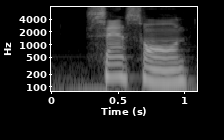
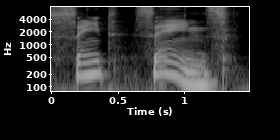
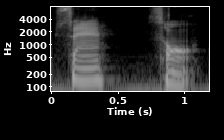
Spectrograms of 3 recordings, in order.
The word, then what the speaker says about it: Saint-Saëns: If you've never heard Saint-Saëns' pronounced before, maybe you're like me who went for years, I only saw it in print and I thought it was pronounced Saint Saëns, because that's what it looks like. I had no idea what French pronunciation was all about. I'm still a little hazy, but I do know it's pronounced Saint-Saëns. Say it with me just a few times.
